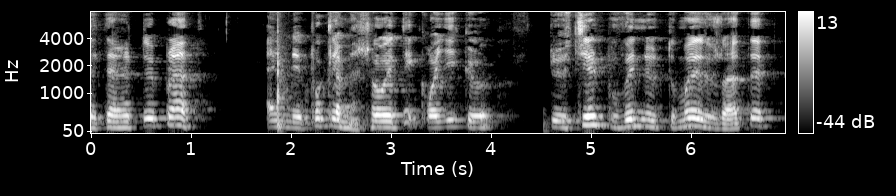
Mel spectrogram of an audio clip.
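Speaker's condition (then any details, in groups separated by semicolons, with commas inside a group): Primary progressive multiple sclerosis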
